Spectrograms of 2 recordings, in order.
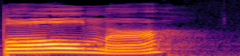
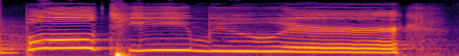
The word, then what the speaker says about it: Baltimore: They didn't want, and I guess, I surmise, I judge, I that they that Balmer, that the local pronunciation sounded to them what they would have called too Gentile, maybe too Southern, maybe insufficiently elegant, but they were careful and scrupulous to pronounce every single syllable, consonant, vowel, and then to add some, right? So Baltimore, they, you know, there's a very, very, there are many vowels between the M and the R.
